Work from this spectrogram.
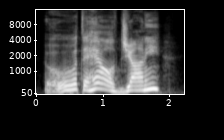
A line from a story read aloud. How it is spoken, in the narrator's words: slurred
